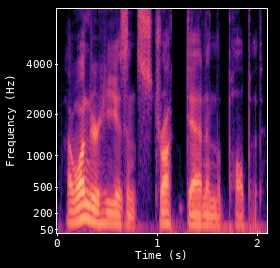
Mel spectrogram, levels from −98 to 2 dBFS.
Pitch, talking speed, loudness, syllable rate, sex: 90 Hz, 255 wpm, -19 LUFS, 5.9 syllables/s, male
